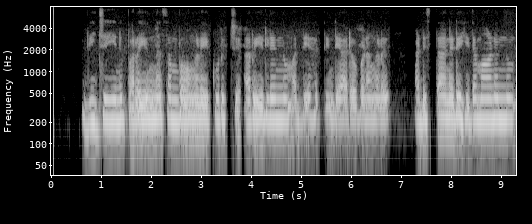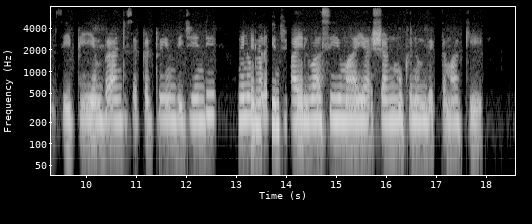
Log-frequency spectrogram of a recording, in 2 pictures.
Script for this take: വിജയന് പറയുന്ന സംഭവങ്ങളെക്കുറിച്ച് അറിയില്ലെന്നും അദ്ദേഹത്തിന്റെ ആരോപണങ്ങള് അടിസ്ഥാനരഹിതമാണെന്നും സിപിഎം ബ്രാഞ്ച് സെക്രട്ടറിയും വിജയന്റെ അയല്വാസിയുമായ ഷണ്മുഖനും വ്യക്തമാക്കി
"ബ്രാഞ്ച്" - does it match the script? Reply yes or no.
yes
